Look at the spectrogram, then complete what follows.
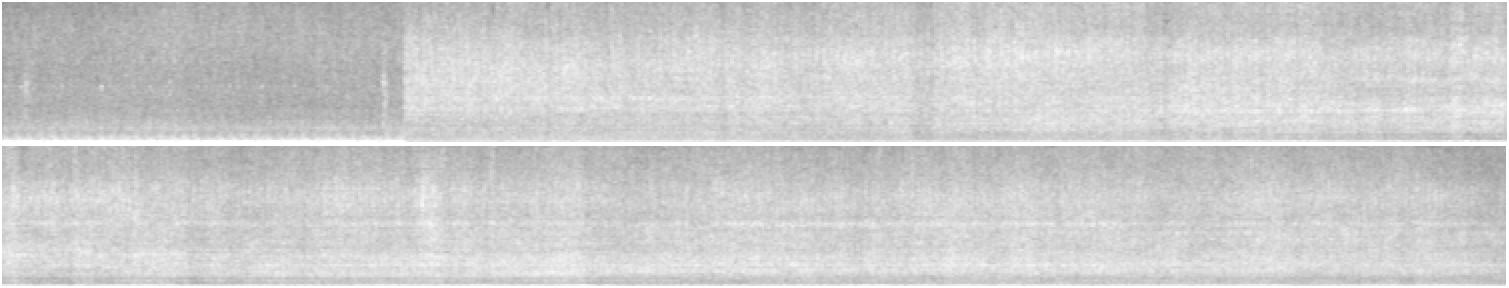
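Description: Heavy farm machinery engines running steadily, the engine note changing abruptly about four seconds in.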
